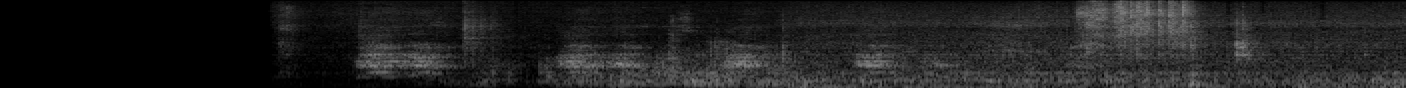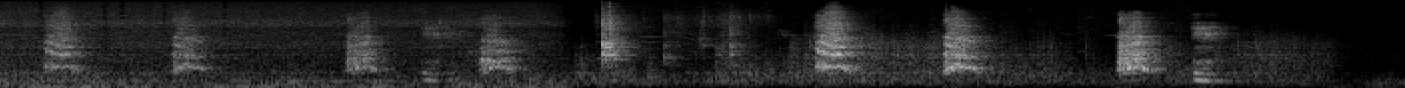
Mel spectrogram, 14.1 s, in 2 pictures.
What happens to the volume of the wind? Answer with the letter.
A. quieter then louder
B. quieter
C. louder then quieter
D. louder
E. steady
B.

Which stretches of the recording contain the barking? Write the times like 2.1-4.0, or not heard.
1.4-8.1, 8.8-11.9, 12.6-13.2.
